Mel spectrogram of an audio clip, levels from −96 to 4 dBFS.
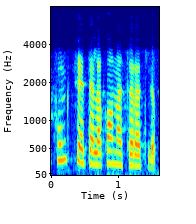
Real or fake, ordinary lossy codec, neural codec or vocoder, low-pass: fake; Opus, 64 kbps; codec, 24 kHz, 3.1 kbps, DualCodec; 7.2 kHz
